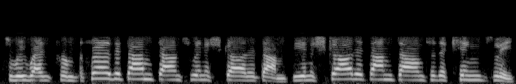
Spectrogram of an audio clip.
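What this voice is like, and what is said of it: Local Cork Irish accent. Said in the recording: “obviously with my local accent”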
